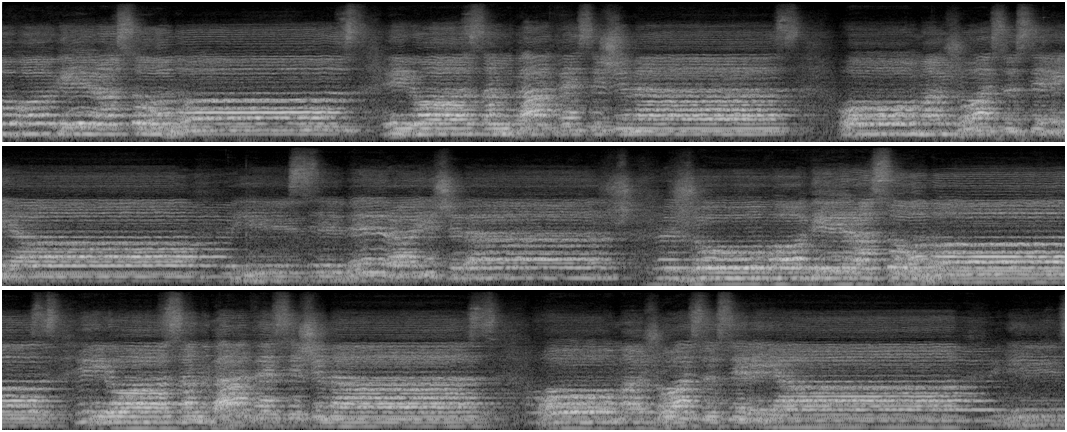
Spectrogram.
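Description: A Lithuanian folklore ensemble singing a folk song as an unaccompanied choir, in sung phrases of a few seconds with short breaks for breath between them. Lower voices join in about halfway through.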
